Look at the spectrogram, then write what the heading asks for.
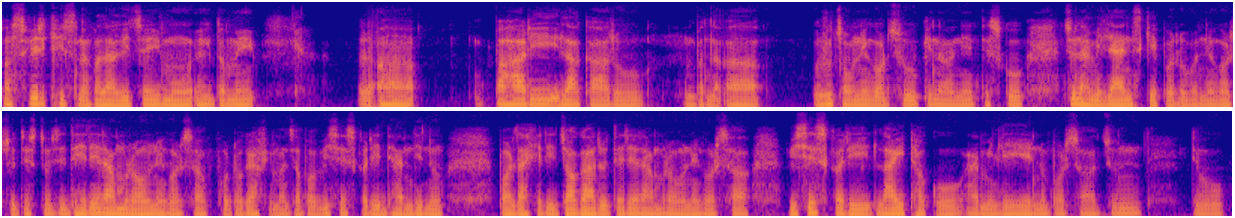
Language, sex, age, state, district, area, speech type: Nepali, male, 18-30, West Bengal, Darjeeling, rural, spontaneous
